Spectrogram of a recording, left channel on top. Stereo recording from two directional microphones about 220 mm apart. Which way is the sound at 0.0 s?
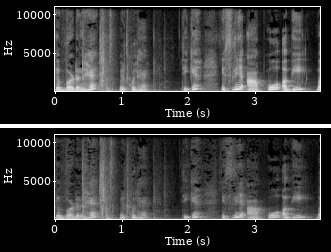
50° left (ahead or behind).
